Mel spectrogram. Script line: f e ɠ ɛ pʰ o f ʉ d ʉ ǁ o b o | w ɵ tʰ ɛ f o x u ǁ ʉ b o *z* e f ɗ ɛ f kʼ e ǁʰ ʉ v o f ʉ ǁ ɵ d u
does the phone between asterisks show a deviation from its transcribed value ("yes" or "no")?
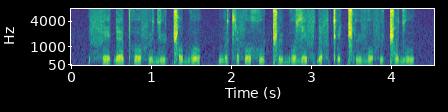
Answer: no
